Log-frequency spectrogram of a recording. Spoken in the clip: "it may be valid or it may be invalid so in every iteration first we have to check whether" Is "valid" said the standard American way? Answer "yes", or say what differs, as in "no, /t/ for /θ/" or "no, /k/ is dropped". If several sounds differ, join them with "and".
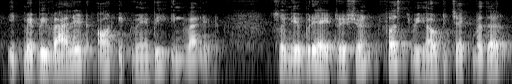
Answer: yes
